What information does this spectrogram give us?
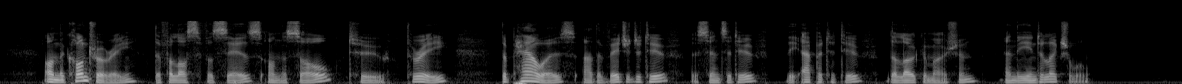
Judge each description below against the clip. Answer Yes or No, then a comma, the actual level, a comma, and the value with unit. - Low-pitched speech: Yes, low, 100 Hz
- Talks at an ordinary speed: No, slow, 120 wpm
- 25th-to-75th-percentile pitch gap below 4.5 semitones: No, wide, 5.5 semitones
